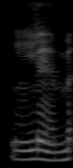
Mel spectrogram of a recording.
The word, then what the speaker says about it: limb: But notice in what I want you to see in these 2 words, limb and crumb, that we don't hear that B sound. That B is a silent. It's our ghost letter.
